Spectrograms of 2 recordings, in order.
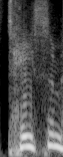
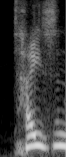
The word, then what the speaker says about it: Taysom: It's Taysom Hill, just making sure we've got that pronunciation right. Tyson Hill, I think, is a brand of frozen chicken.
